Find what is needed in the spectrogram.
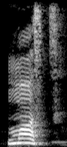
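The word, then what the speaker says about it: mosque: ठीक है, जैसे मॉस्क, यहाँ पे क्या है?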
